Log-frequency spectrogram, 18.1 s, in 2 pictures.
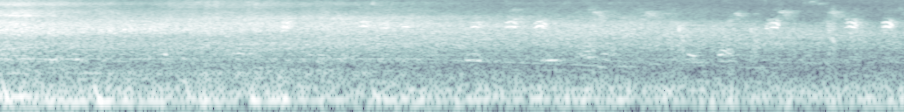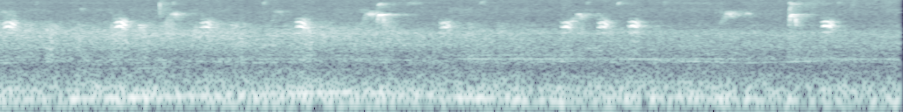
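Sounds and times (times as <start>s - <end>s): low steady rumble: 0.0s - 18.0s
faint steady tone: 12.3s - 18.0s.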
